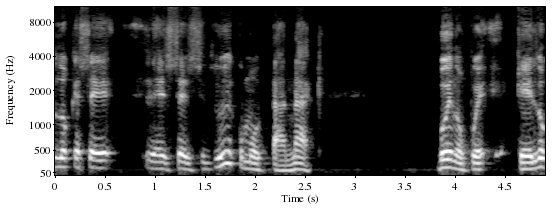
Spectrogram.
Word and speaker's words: Tanaj: que se ve como tanak bueno pues qué es lo que nosotros conocemos como antiguo testamento los judíos llaman el tanaj así como cómodo estoy pronunciando pues entonces dice la leyenda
